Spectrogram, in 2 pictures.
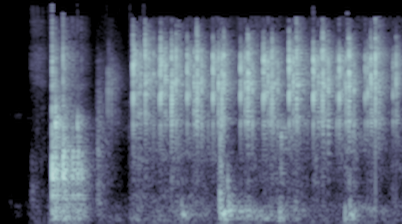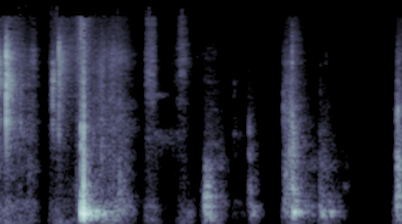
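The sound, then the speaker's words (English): Dice clatter and rattle across a hard table in a quick, dense burst lasting a couple of seconds, followed by a few scattered knocks and taps as they settle, fairly loud. “Gee, my dice don't hate me tonight.”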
